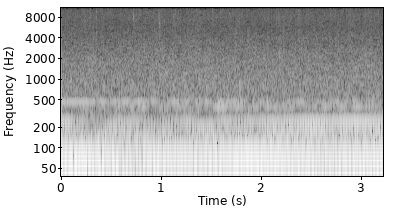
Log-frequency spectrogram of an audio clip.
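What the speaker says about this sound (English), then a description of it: "The rain falls." Rain falling on the waters of Bassenthwaite Lake in the Lake District, a soft, steady hiss of drops over a low constant hum, faint and even throughout.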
